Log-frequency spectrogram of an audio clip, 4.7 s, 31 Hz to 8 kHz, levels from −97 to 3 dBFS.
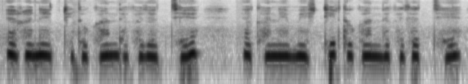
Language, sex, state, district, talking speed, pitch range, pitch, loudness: Bengali, female, Assam, Hailakandi, 130 wpm, 200-215 Hz, 205 Hz, -15 LUFS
